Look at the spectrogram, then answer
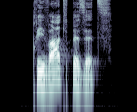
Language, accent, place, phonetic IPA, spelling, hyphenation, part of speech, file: German, Germany, Berlin, [priˈvaːtbəzɪt͡s], Privatbesitz, Pri‧vat‧be‧sitz, noun, De-Privatbesitz.ogg
- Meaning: private property; private ownership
